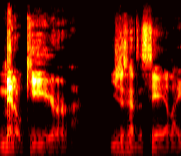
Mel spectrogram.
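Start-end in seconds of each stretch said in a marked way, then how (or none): 0.0-0.7 edgy delivery. Showing how to say the game's name: edgy delivery. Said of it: "as edgy as possible".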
